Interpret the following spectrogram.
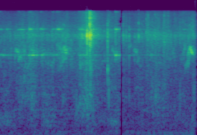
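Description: Cattle grazing on dry grass: faint scattered rustling and crunching, with one sharper crunch about a second in.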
